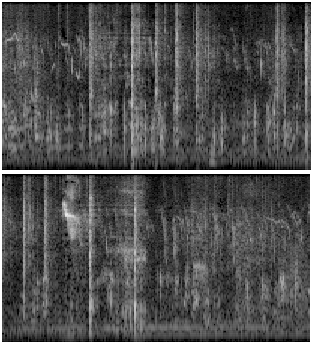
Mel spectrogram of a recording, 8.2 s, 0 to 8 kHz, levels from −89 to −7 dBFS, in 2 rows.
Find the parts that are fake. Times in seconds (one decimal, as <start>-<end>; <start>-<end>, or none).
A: 1.3-2.2; 5.2-6.0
